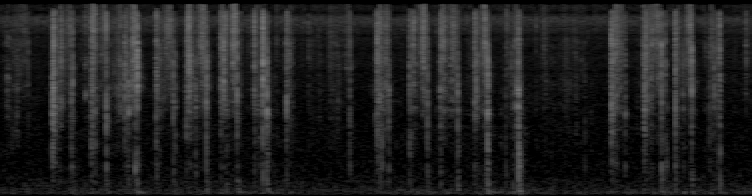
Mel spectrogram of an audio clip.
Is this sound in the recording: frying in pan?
no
